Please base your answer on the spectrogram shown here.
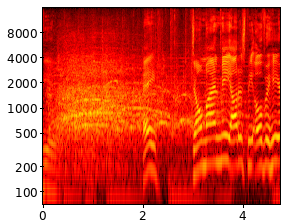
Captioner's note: laughter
